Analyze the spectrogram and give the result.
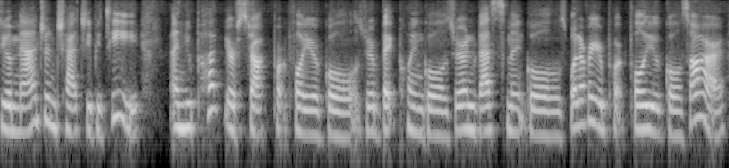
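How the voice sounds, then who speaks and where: A woman in her forties, an entrepreneur and coach talking as a podcast guest, who tells lively stories and acts out the dialogue. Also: fairly low pitch. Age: 40s. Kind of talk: conversational interview storytelling.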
